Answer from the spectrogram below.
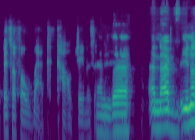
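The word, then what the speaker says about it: Jamieson: Jameson and is it jamson or Jameson it's Jameson that's how you say Jamon that's how you say it that's how you say the whiskey but how do we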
